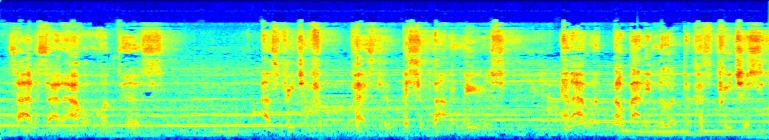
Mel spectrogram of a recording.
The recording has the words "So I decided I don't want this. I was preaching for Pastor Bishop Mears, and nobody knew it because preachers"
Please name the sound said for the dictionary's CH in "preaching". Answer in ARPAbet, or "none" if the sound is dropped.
CH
